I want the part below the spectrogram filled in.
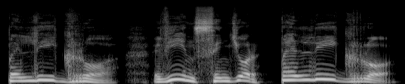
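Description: A man's voice: fairly high pitch, big pitch swings, drawn-out words, warm tone, no echo, clean studio sound, pitched above the performer's own voice, exaggerated voice. A man voicing a terrified pleading young woman. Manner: frantic, pleading cries.

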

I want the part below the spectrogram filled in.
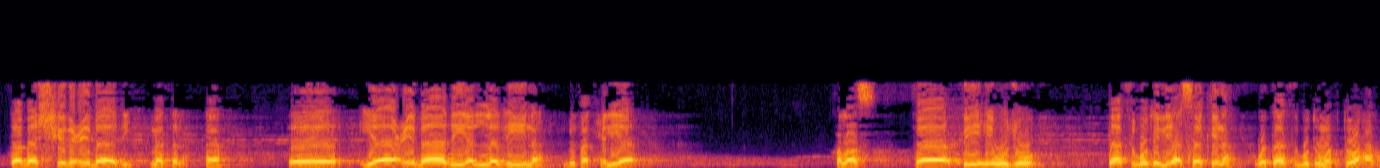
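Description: Egyptian guy teaching grammar, mid pitch, keeps asking if u got it, dull muffled recording. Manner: explains patiently, checks understanding with quick questions to students. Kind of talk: classroom grammar lesson.

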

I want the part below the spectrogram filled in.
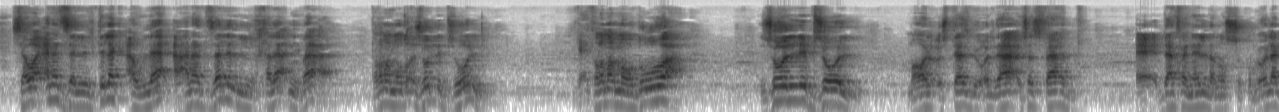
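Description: A man with an Egyptian Arabic accent, a doctor answering viewer comments in a live-stream monologue, sarcastic and scolding, repeating phrases for emphasis. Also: mid-range voice. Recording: echoey room with faint music.

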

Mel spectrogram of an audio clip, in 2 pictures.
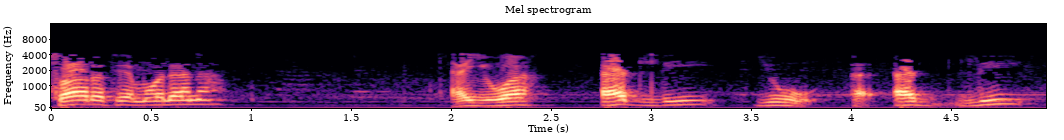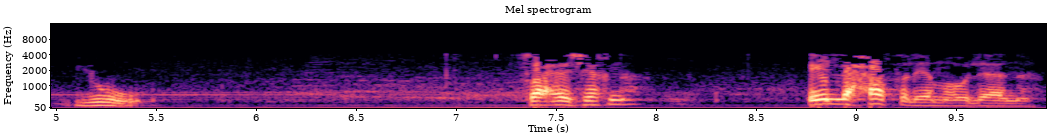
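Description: Egyptian guy teaching grammar, kinda high voice, keeps asking the class to answer back, tinny lo-fi sound. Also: animated, normal speed, pauses often, breathy edge. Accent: Egyptian Arabic. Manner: repeats questions to students, stretches out key words. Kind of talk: grammar lesson. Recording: phone-like lo-fi recording.

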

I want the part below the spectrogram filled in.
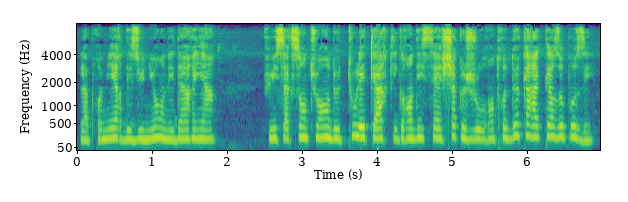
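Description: A woman reading a classic short story aloud with measured narration. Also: fairly low pitch, steady tone, fairly bright tone, no room sound. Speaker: reader.

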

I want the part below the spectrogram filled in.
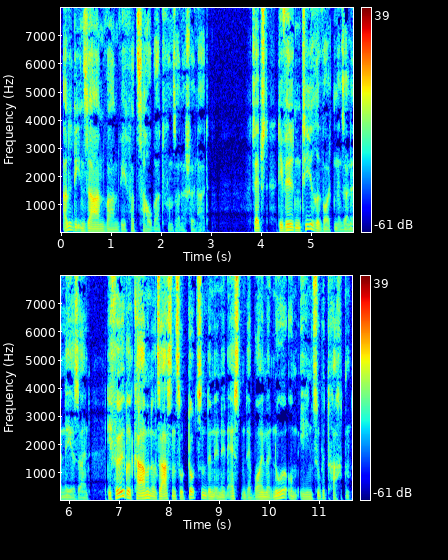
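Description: A man with a very deep, slightly husky voice narrates a myth in a calm and measured way. The recording is dry and close, with no room sound at all. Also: no echo. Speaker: storyteller.

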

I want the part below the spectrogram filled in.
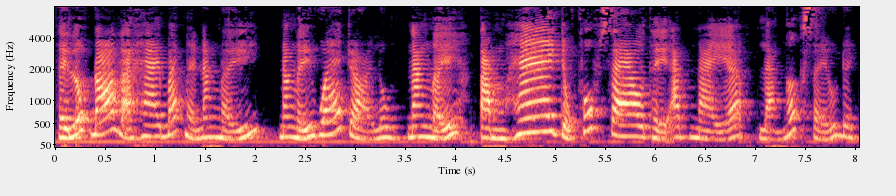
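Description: A woman telling a ghost story in a chatty, casual way. She speaks directly to her listeners and keeps the tale moving. Her voice sits a little higher than most women's. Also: lively intonation, a little slow, few pauses, fairly bright tone.

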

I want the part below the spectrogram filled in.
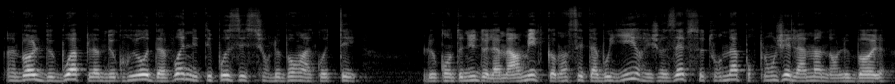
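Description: A woman reads a classic novel aloud in the first person. Her voice sits fairly low, and she keeps a measured, steady pace. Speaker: audiobook reader. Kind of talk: literary audiobook narration.

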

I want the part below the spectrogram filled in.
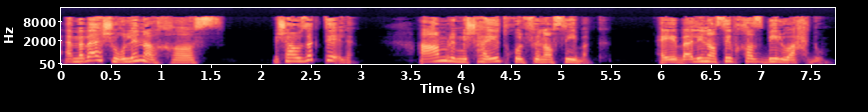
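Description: A man voicing a haughty, sharp-tongued Egyptian businesswoman. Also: high-pitched, fairly even intonation, fairly quick, dry recording, clean studio sound, natural voice. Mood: domineering. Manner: sharp, scornful, domineering. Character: bossy, haughty businesswoman, adult. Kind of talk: audiobook character reading.

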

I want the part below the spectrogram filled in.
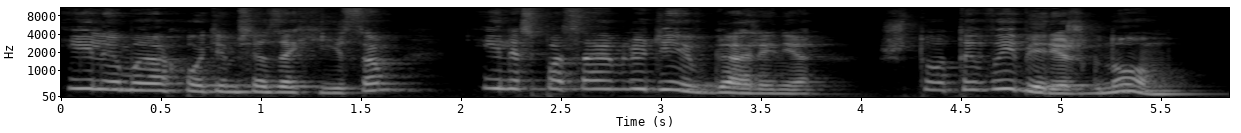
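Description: A man voicing a troubled young sorceress in a high, strained falsetto for an audiobook. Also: big pitch swings, normal speed. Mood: grave. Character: troubled young female sorceress, weary, wry.

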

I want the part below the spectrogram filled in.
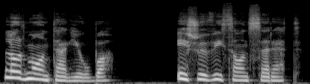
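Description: A woman's voice: mid-range voice, expressive, no room sound, clean studio sound, natural voice. A woman voicing a passionate, lovestruck young younger sister who pleads and protests indignantly.

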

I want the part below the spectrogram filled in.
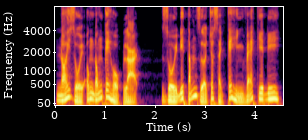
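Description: Lively, low-voiced ghost story narrator. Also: male voice, a little fast. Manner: dramatic, swinging pitch. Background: faint music.

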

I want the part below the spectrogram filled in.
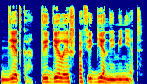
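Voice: mid-range voice, fairly even intonation, a little slow, mellow, no echo, studio quality, natural voice. A narrator voicing a brash, stubborn man who talks bluntly and teasingly in an audiobook. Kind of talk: audiobook character voice.

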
